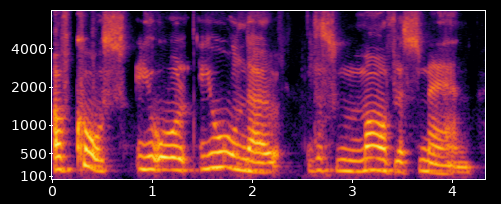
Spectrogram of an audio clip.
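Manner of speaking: ordinary talk, nothing marked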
